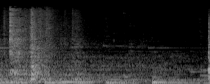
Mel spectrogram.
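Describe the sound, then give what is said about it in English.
Metal clatter and clunks as a cookie tray goes into an oven, with a few sharp knocks over a low steady hum and a final bump at the end. “I'm going to transfer them into the oven and bake them off for 10 to 12 minutes, not that long.”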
